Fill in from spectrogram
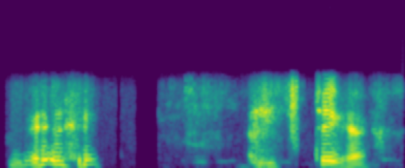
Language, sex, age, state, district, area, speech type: Hindi, male, 18-30, Bihar, Muzaffarpur, rural, conversation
